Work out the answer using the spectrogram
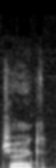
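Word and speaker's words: Cenk: is from um is it's spelled C N K but I think they pronounce it Jenk and I don't I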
